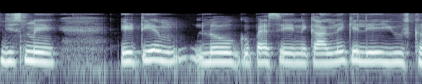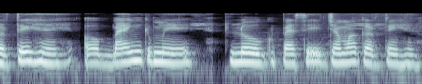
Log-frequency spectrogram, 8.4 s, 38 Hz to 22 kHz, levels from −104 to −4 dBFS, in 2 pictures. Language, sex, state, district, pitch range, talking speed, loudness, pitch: Hindi, female, Uttar Pradesh, Etah, 190-215 Hz, 130 wpm, -16 LUFS, 200 Hz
